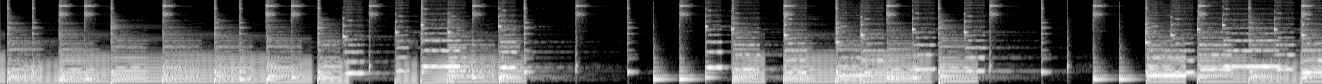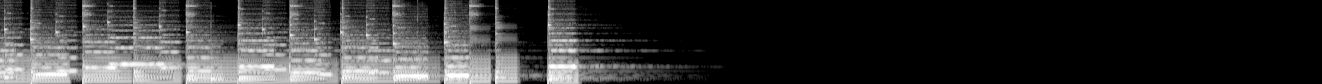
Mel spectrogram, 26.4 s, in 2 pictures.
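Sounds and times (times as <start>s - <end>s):
drum solo: 0.6s - 1.8s, 2.5s - 19.1s.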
